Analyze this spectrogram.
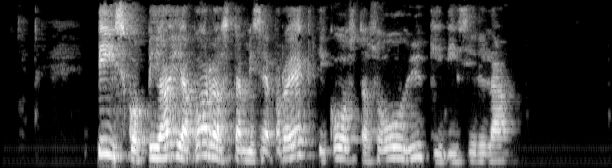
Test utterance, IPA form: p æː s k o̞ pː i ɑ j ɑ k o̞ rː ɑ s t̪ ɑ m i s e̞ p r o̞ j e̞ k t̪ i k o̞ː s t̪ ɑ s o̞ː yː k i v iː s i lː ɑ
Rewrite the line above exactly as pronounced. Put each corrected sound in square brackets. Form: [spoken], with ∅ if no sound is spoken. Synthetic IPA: p [iː] s k o̞ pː i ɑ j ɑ k o̞ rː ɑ s t̪ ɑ m i s e̞ p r o̞ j e̞ k t̪ i k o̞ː s t̪ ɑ s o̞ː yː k i v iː s i lː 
